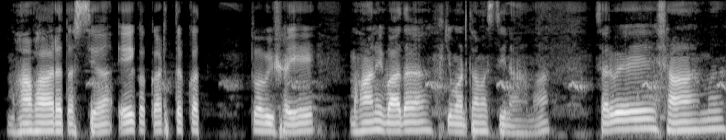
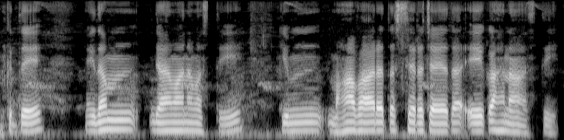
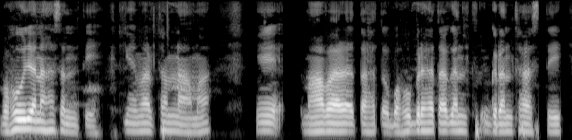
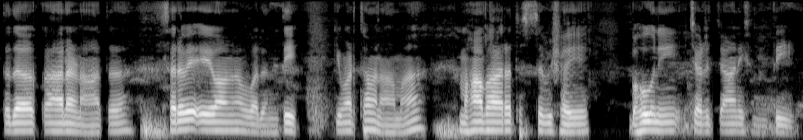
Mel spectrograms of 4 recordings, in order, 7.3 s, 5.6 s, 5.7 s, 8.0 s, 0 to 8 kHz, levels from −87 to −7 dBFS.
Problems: constant background noise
